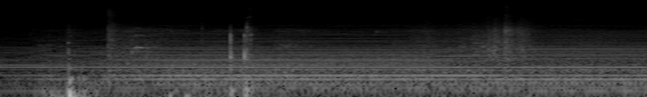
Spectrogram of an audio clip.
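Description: A kitchen refrigerator that seems close to failing hums steadily with a low, even drone, a few faint clicks and knocks rising over it near the start.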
